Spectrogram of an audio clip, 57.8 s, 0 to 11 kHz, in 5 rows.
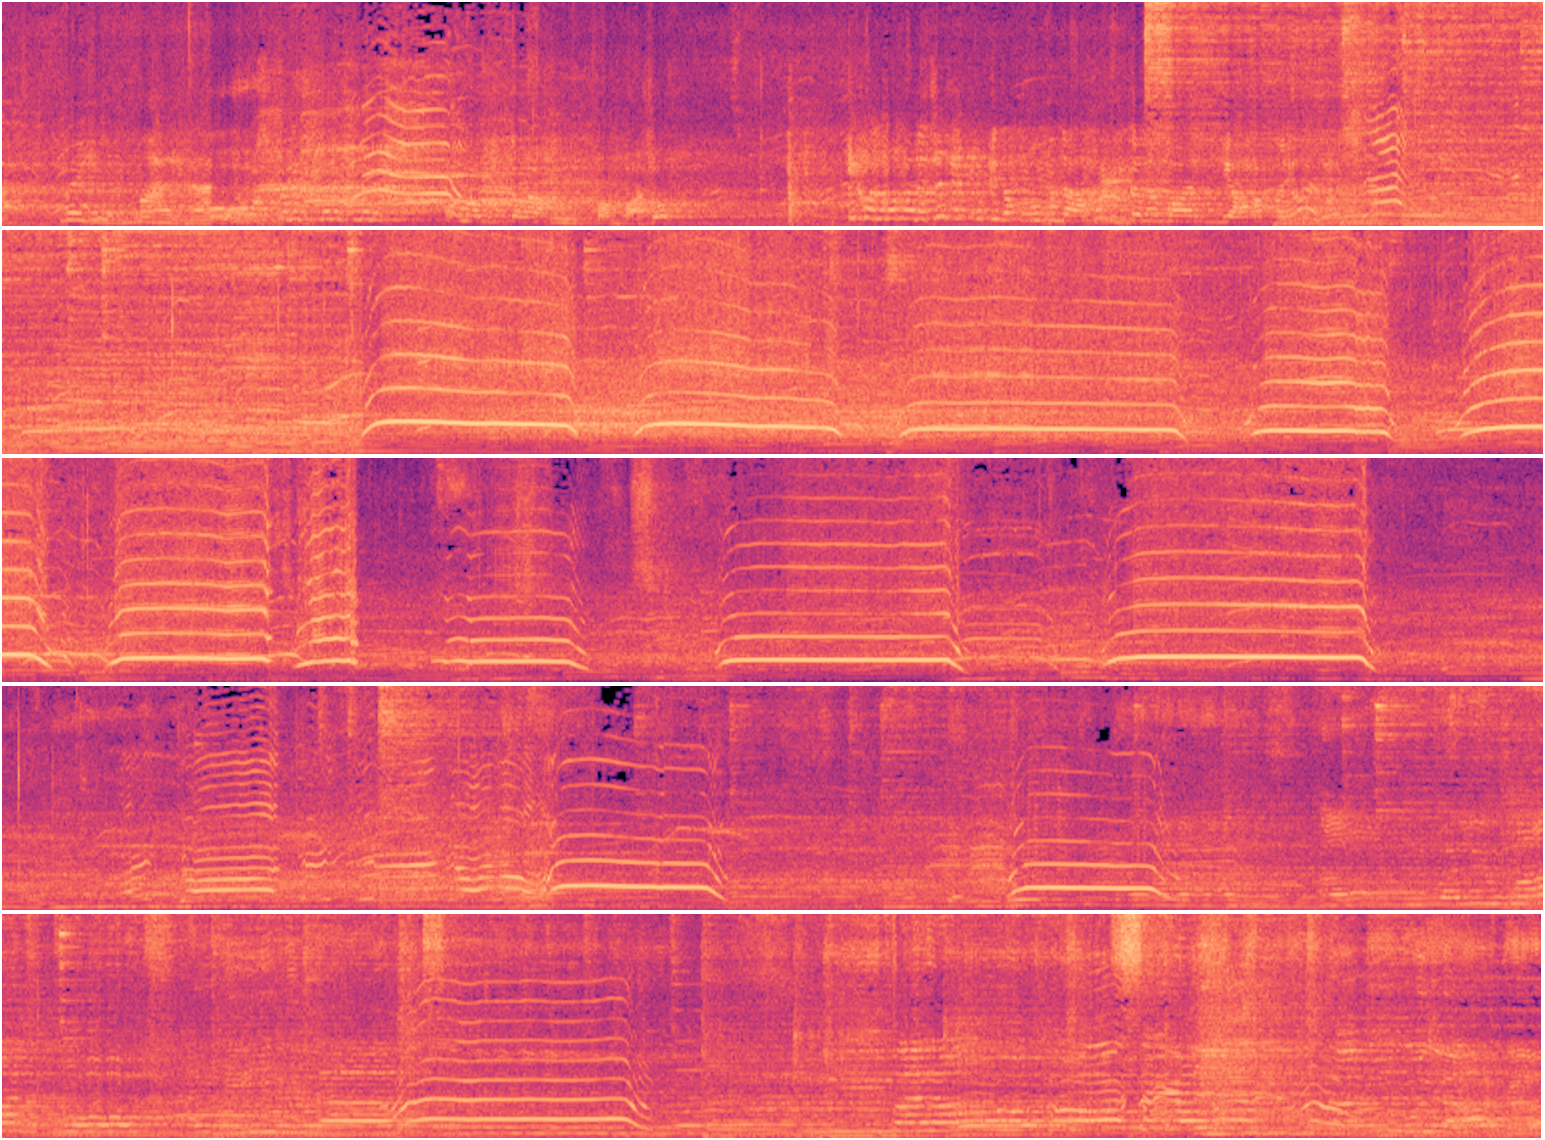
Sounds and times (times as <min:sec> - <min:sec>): Music: 0:00.0 - 0:57.7.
